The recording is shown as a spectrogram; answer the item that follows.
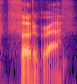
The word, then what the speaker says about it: photograph: When we say photograph, the rhythmic punch is on the very first syllable, P-H-O-tograph. Because that first O carries the primary stress, it is allowed to maintain its full, clear dictionary sound, P-H-O.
